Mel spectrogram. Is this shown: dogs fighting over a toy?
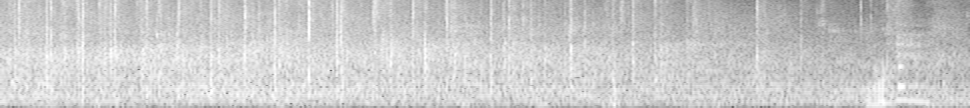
no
